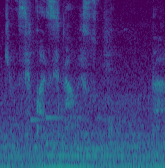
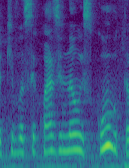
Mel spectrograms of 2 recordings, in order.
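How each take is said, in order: First: Barely audible whisper, almost no voice. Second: Said in the usual way. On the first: Shown as a demonstration. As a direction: whisper so softly it can hardly be heard. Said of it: "Você escutou o que eu falei?". (sussurro quase inaudível) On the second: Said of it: "é uma voz muito baixa".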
